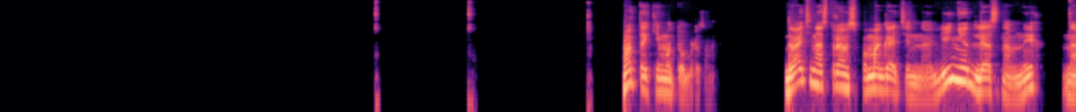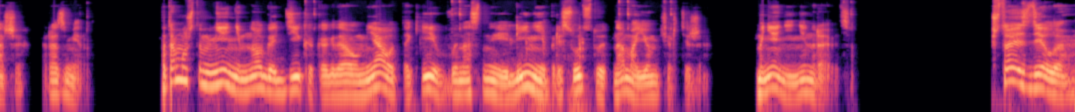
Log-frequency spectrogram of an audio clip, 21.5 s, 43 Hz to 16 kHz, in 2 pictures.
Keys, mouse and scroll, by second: 0.1 click, 1.9 click, 3.5 click, 4.5 click, 5.5 middle click, 10.6 middle click, 12.1-12.5 scroll down 2, 13.8 click, 15.2 click, 16.9 click, 17.4 click, 18.7 middle click, 18.7 scroll down 1, 19.2 click.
